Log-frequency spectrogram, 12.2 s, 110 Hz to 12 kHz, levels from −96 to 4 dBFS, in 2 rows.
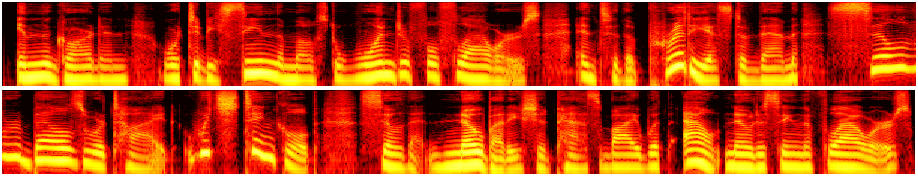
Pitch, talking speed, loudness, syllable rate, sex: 185 Hz, 165 wpm, -21 LUFS, 4.4 syllables/s, female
